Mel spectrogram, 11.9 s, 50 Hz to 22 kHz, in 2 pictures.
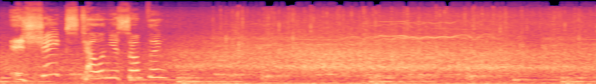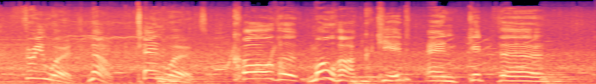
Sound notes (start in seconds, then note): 2.2 crowd cheering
